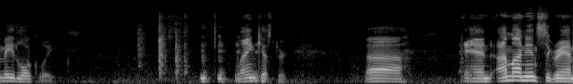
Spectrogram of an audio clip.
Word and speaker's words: Lancaster: Got to say it right. Lancaster. Like lister. If you say Lancaster, you're you're not from there.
